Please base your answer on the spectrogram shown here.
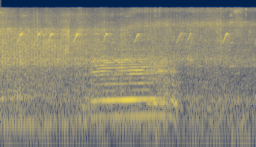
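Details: Banni buffalo in Gujarat, India, giving one long, steady, mid-pitched moo of about a second and a half with rich harmonics, ending abruptly, while small birds chirp repeatedly with quick downslurred notes in the background.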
